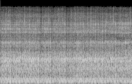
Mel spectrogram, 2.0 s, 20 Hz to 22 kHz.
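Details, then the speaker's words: YD100 two-piece cylinder two-stroke with PWK21 carburetor, riding at around quarter throttle and off throttle: loud ragged buzz with uneven spitting and sputtering, first mistaken for rich but actually a far-too-lean mixture. "that that's what i was fighting i was fighting that sound and to me i thought that was fat"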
